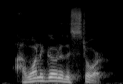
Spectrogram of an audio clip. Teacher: Notice how some words are softer. To, the. And some words are stronger. Want, go, store. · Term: sentence rhythm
